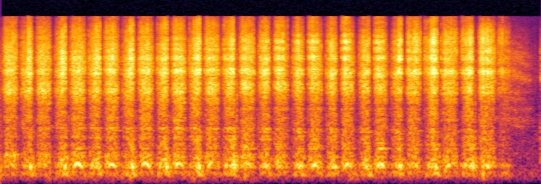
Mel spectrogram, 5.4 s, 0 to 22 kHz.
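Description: A folding pruning saw, Bahco Laplander or Fiskars SW73, cuts through old weathered wet hardwood in steady rapid back-and-forth strokes, loud and close, alone until it stops.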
